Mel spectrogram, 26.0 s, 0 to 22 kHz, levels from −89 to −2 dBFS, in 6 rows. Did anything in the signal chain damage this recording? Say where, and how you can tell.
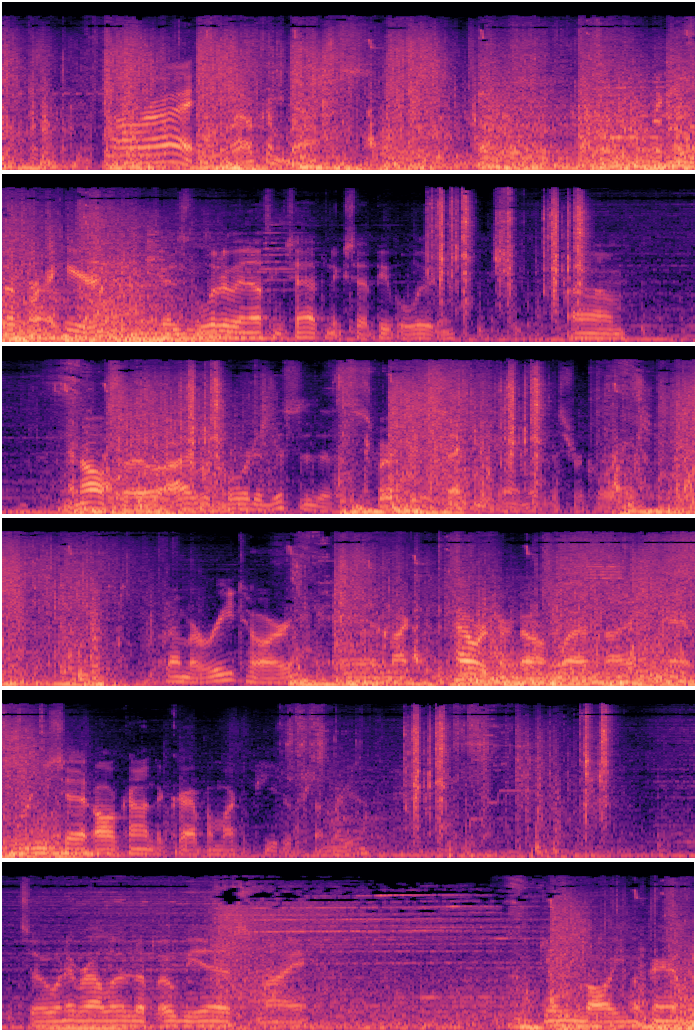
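No, nothing I can hear points to trouble at any stage of the chain, so there's nothing here to track down.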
